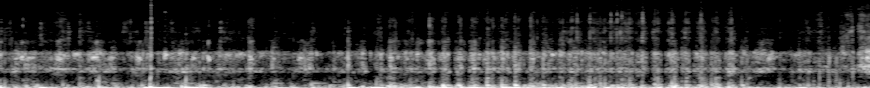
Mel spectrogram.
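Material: Plastic.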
